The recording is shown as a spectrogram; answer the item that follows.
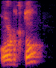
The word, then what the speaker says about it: orto: 2, mejor te digo orto. Y digo orto, pero escribo o escribo 2 o escribo O, pero se pronuncia orto.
